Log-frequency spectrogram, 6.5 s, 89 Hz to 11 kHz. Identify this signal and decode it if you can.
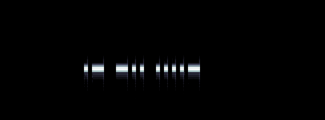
Morse code, heard as a keyed tone, about 15 wpm, 700 Hz. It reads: AD4
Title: USA Call Sign Prefixes - Repeated 2x - 15wpm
